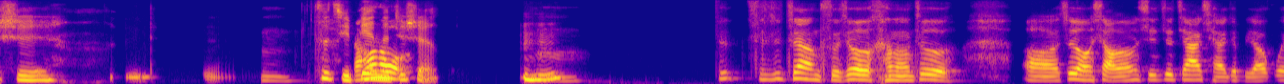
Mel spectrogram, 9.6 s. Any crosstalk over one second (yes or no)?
no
